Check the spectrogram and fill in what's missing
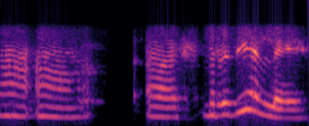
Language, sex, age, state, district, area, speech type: Malayalam, female, 18-30, Kerala, Thiruvananthapuram, urban, conversation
